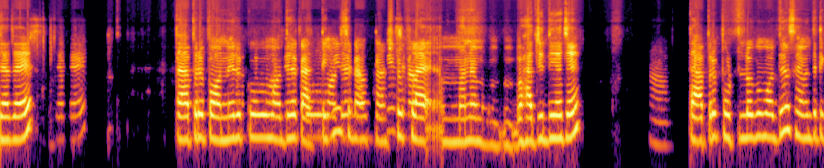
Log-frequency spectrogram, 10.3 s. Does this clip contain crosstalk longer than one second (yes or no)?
yes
